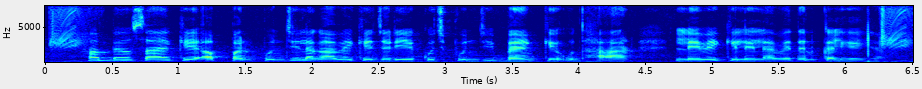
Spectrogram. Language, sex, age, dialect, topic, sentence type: Magahi, male, 18-24, Western, banking, statement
